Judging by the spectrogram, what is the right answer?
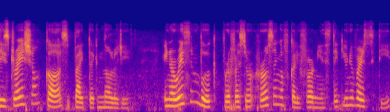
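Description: With lively intonation, a woman speaks at a fairly high pitch and a moderate pace. She has a non-native accent. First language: not English. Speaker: EFL student. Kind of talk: scripted class presentation reading.

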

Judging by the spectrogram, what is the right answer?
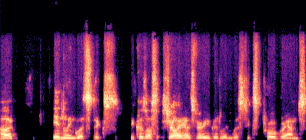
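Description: In an unremarkable speaking voice, a man with an American accent talks at a moderate pace and medium pitch. His intonation stays fairly even against a quiet background. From United States. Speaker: linguist, adjunct professor; guest. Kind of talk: panel discussion. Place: home room. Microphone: earbuds.

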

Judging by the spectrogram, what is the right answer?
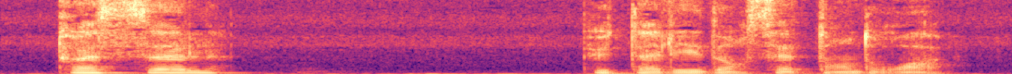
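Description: A woman at a very slow pace with ordinary pitch variation, on a very clean recording with a silent background. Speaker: storyteller. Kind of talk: folk tale storytelling. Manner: measured, dramatic narration with suspenseful pauses; voices God and Satan in quoted dialogue.

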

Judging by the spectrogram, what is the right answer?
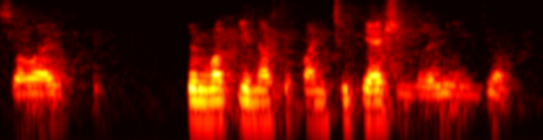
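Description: Talking at a fairly quick pace, a man with an American accent has a dark, mellow tone over light background noise. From US Midwest. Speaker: novelist and accountant. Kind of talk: interview. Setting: video call. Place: home room. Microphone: webcam.

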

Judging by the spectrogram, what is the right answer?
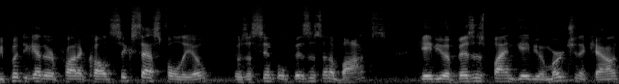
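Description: A man with an American accent at a very fast pace, fairly even intonation, and light background noise. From Chicago, South Side; Chicago. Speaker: business coach and entrepreneur; interview guest. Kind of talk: interview. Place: office.

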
